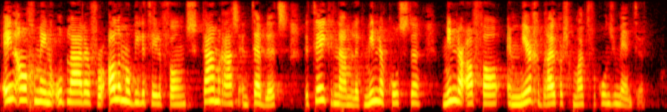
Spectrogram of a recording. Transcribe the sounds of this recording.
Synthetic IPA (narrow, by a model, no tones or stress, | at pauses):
ʔejnɑlˠχəmejnəʔɔplaːdəɹv̥ʊːɹʔɑləmowbiləteləfownskaːməraːsɛ̰ntɛblətsb̥ətejkənnaːmələkmɪndəɹkɔstəmɪndəɹʔɑfɑlˠɛnmɪːɹχəbrœɥkəɹsχəmɑk̚tfʊːɹkɔnzymɛntə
